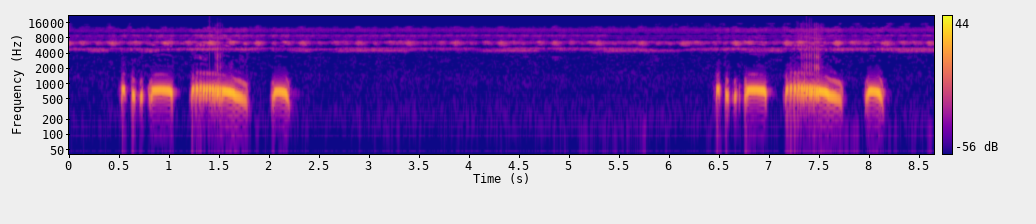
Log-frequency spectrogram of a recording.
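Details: Rival-calling spotted dove, sound meant to lure wild doves: two full phrases, each opening with rapid stutters, swelling into a long vibrating coo that slides down, ending in a brief clipped coo; steady faint hiss.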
